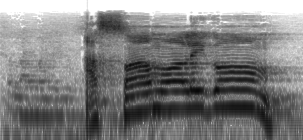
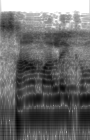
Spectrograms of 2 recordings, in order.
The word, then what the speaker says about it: আসসালামু আলাইকুম: আসসালামু আলাইকুম। আজকাল অনেক মূর্খ মুসলমান সালাম আলাইকুম বলে, লামটা উচ্চারণ করেন না। সাম আলাইকুম মানে, সাম মানে মৃত্যু, সাম মানে মৃত্যু, মানে আপনাদের মত হোক।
